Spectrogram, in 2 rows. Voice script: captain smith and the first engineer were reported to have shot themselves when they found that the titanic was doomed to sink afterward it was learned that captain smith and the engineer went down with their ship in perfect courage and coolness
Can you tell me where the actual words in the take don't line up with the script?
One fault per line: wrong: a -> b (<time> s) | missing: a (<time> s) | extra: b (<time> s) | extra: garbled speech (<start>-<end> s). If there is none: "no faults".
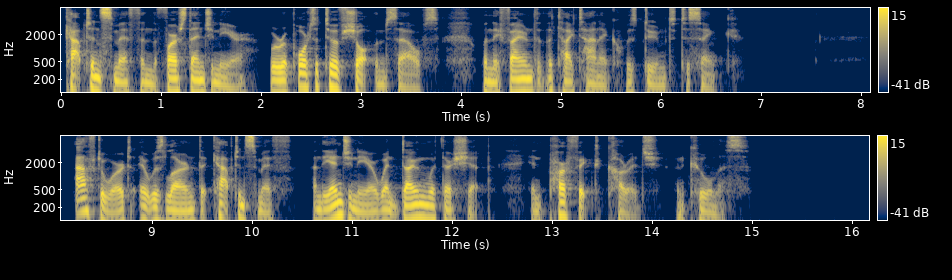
no faults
